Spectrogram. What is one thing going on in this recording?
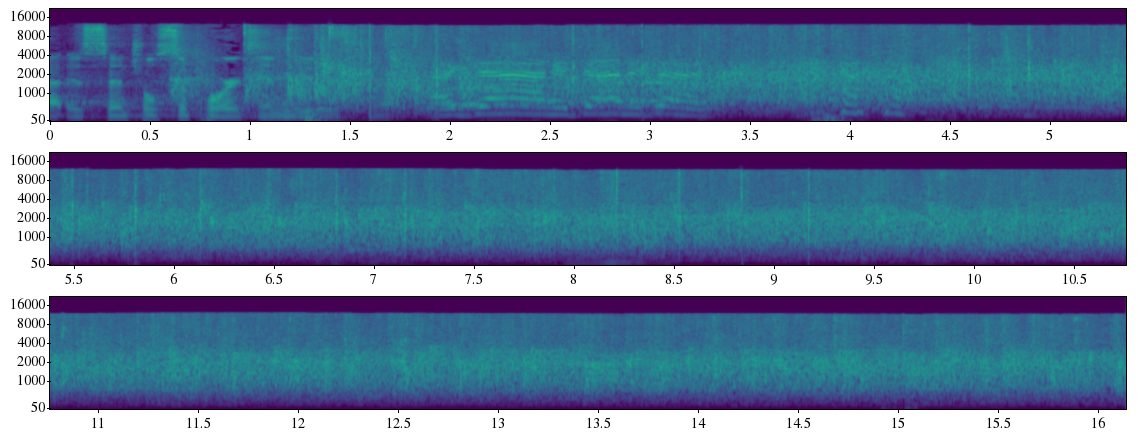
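An audience applauds steadily.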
